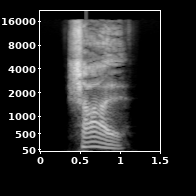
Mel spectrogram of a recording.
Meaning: 1. scarf 2. shawl
- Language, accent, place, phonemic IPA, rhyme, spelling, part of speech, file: German, Germany, Berlin, /ʃaːl/, -aːl, Schal, noun, De-Schal.ogg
